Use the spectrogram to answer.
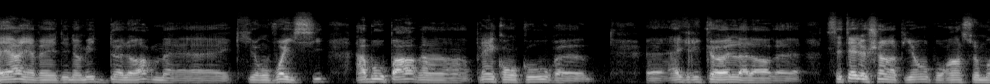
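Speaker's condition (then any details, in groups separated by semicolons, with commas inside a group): No condition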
